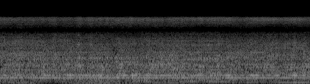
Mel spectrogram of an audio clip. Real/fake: fake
